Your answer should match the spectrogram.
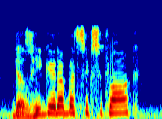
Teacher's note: في نهاية السؤال يكون فيه rising intonation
